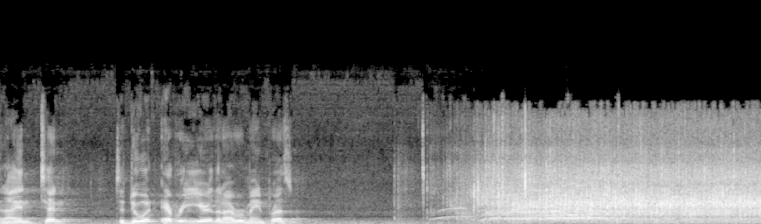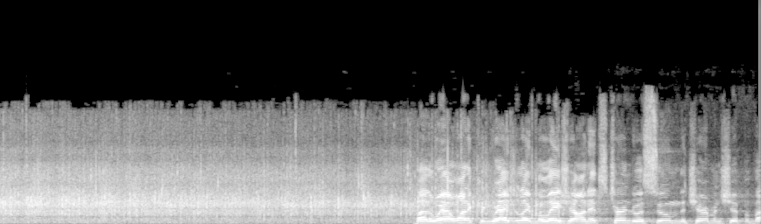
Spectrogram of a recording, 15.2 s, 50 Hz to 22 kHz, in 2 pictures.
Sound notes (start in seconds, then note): 5.9 applause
